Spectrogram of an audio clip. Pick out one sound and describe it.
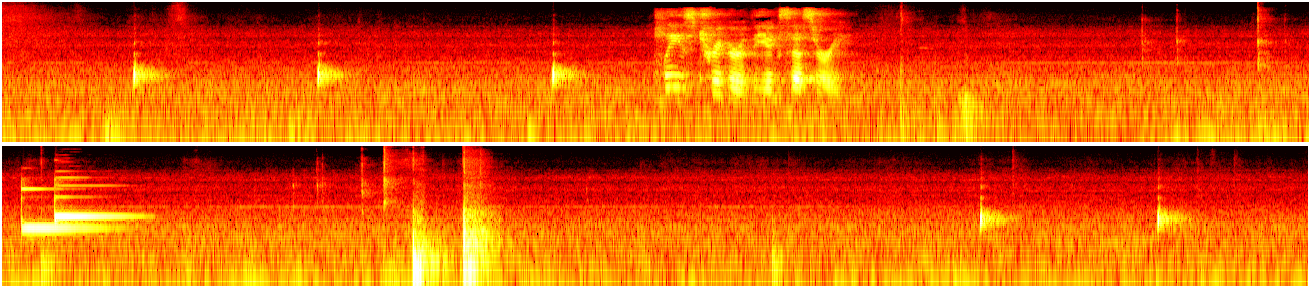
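A touch panel gives short electronic beeps.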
